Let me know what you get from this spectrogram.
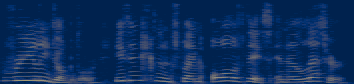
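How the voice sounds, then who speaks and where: Woman reading as stern older lady professor, storybook, higher, tremulous, emphatic. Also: big pitch swings, fairly quick, darkish tone. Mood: outraged. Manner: high, tremulous, emphatic outbursts.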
